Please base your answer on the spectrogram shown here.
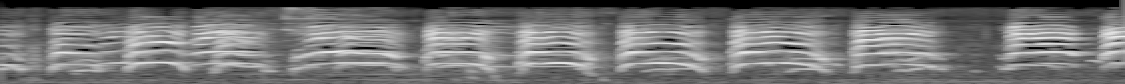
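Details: German Shepherd puppies whining in a rapid series of high, arched whimpers, each rising then falling, about two per second, loud and clear with little background.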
